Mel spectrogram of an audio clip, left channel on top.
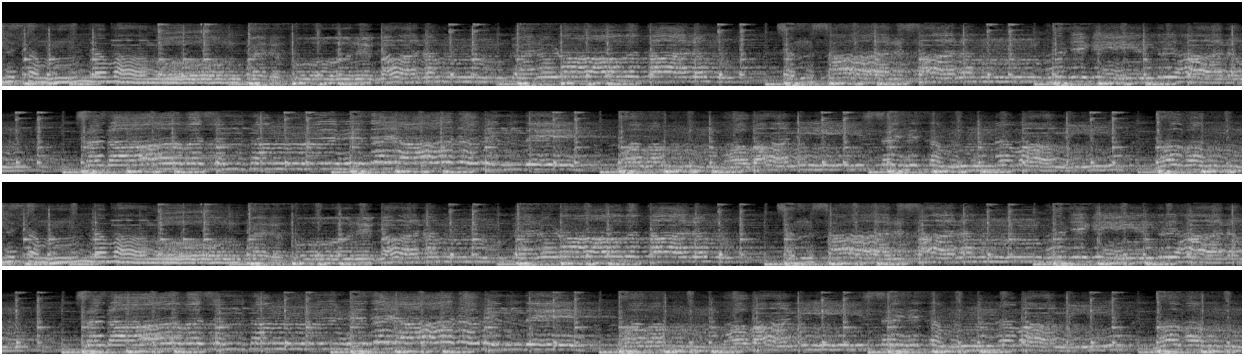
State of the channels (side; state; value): both; normal; correlation 0.74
